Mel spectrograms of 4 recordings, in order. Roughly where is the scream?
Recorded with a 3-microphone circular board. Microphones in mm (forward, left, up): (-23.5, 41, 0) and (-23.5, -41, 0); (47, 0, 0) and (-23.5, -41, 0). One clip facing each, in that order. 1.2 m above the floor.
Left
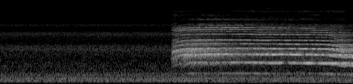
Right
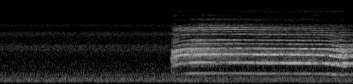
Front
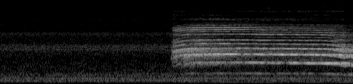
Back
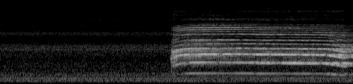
Right.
